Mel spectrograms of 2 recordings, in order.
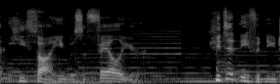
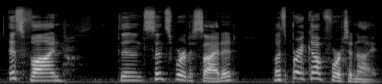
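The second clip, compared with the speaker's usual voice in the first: brisk, higher and louder wrap-up; decisive and loud, pitched up; Tosaka; 5 semitones higher, 7 dB louder than usual. Acted. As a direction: call it a night briskly.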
